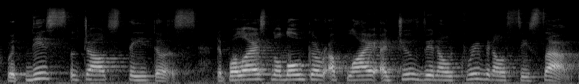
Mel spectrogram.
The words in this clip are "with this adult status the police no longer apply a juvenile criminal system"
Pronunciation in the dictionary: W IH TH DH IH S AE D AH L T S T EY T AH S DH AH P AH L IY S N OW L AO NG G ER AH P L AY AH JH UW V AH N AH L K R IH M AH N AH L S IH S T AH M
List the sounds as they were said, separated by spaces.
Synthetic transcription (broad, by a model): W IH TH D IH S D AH T S T EY T AH S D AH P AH L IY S N OW L AO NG G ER AH P L AY AH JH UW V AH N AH L K R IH M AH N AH L S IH S T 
